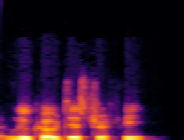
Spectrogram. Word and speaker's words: leukodystrophy: Yeah, leukodystrophy, 4-H leukodystrophy.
